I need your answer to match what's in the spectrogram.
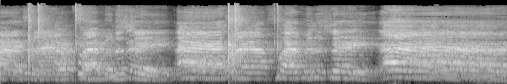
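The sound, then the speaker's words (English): Sharp finger snaps and hand claps of a snap, clap and shake self-love celebration land in a loose, irregular rhythm over several seconds, mixed with loud, sustained voices that sound like cheering or sing-song celebration. “We gonna celebrate that with a snap, clap, and a shake.”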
